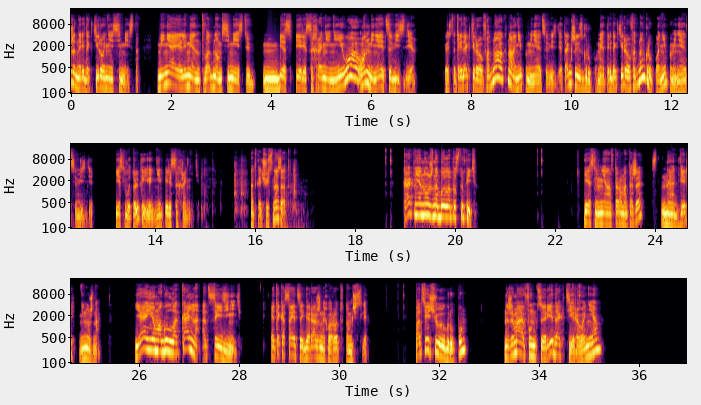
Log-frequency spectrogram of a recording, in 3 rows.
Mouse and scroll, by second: 18.5 click, 20.0 click, 21.5 click, 21.9-22.6 scroll down 2, 31.1 click, 34.5 click.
